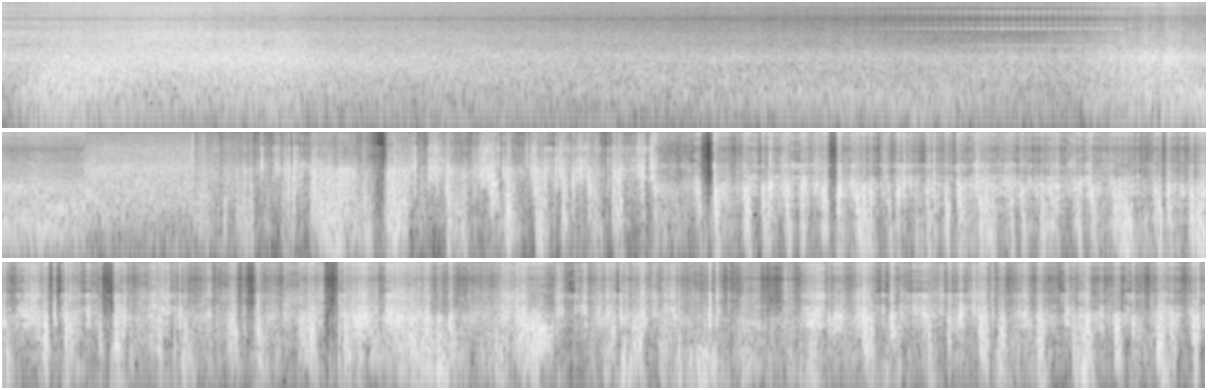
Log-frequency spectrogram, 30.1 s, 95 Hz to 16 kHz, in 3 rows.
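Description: Audio from a camera riding on a G72-powered model rocket: the motor lights with a loud rush of burning lasting about two and a half seconds, which fades as the rocket coasts, with a brief swell near ten seconds. From about twelve seconds on, choppy, buffeting wind rushes over the camera as the rocket falls fast with its parachute not fully deployed.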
